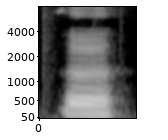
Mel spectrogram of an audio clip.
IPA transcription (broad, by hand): ə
